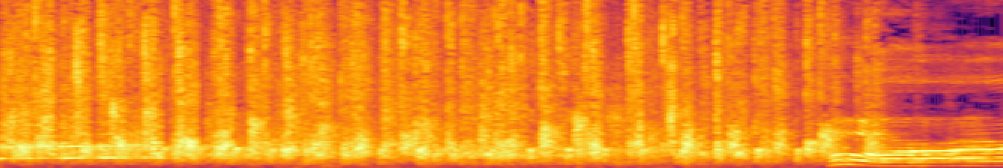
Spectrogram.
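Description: An audience claps steadily and densely for several seconds, loud, with a whistle early on and a rising cheer breaking out near the end, clapping to vote for a contestant for second place.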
